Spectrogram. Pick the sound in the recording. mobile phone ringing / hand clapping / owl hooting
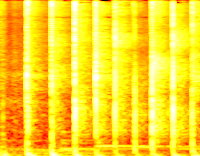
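hand clapping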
